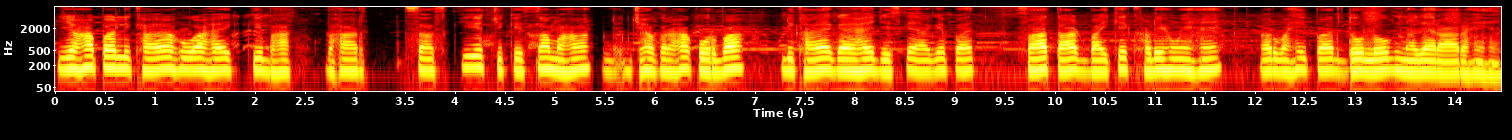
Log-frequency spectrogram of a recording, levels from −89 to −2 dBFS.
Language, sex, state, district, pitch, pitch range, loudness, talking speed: Hindi, male, Chhattisgarh, Korba, 150 Hz, 145-160 Hz, -19 LUFS, 140 wpm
